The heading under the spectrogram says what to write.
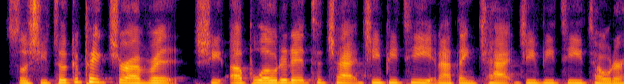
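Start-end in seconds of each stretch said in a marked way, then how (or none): none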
